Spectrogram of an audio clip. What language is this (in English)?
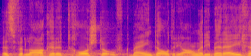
Swiss German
